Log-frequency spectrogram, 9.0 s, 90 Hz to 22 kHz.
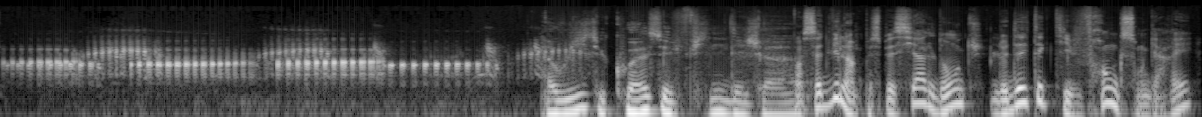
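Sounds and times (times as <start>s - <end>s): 
chorus of frogs croaking in pulsing trills: 0.0s - 4.5s
speech: 4.1s - 8.9s.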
